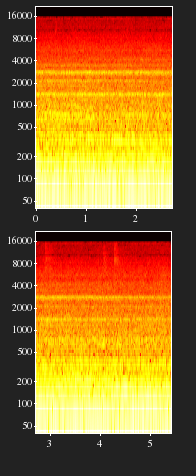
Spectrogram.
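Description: Dubai Metro train running through an underground tunnel, heard from inside the carriage: a steady low rumble of wheels on rail with a steady high whine over it.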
